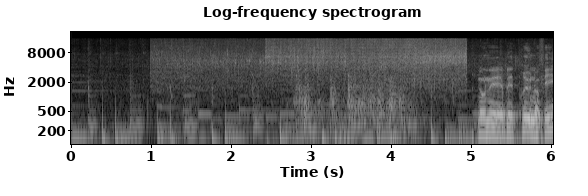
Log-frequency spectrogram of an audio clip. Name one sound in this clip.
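Meatballs sizzle in a hot pan.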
